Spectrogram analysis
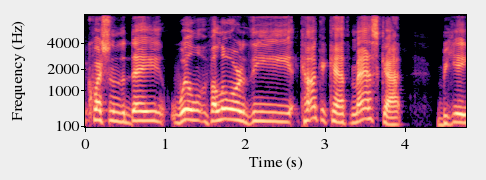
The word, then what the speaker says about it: Volar: It's Volar, not Valor. Volar.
